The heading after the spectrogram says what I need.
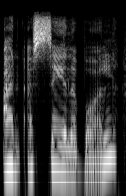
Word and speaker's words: unassailable: When it comes to pronunciation, this word has five syllables. An assailable. The main stress is the third syllable sail. But we start with the first syllable un an which has you know a soft short weak a vowel sound here. So it sounds like un. Following this is a shwa sound. a short weak and stressed a vowel sound. Third syllable is our stressed syllable sail which has a clear a dip thong sound.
